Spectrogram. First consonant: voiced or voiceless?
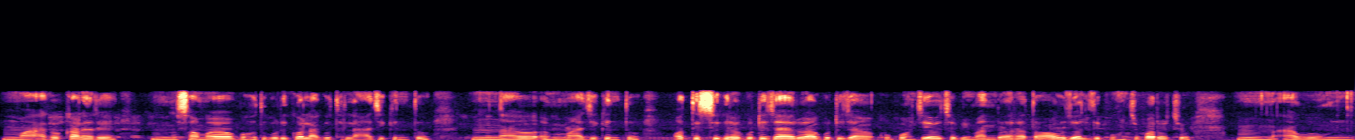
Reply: voiced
